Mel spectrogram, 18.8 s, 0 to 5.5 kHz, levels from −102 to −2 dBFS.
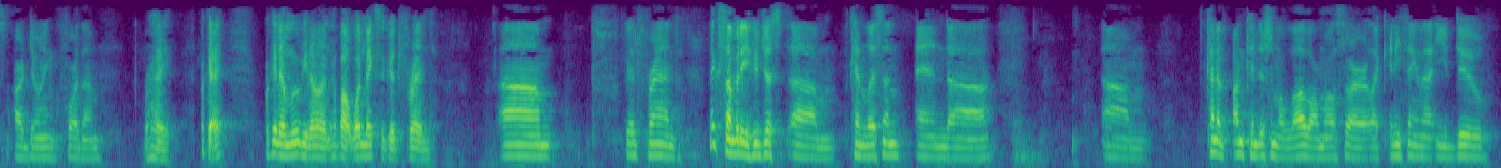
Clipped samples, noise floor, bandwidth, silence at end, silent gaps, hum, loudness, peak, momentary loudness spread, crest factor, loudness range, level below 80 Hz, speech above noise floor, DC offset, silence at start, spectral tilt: under 0.1%; -64 dBFS; 5.2 kHz; 0.15 s; none; none; -26 LUFS; -4 dBFS; 16 LU; 22 dB; 7 LU; -60 dBFS; 39 dB; under 0.1%; 0 s; -9 dB/octave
